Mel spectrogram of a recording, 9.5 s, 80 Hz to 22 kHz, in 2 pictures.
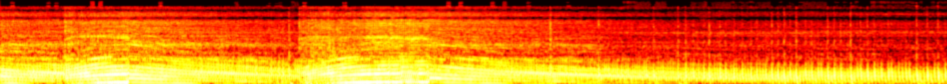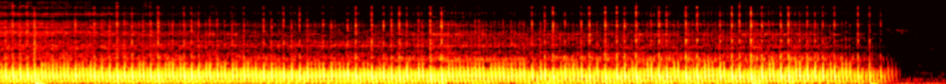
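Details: Ported Homelite Super XL-130 chainsaw, final test run after adjustments for a loose idle screw that turned by itself: two sharp throttle blips, then a steady high-pitched scream under load without hunting or stumbling; normal running.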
